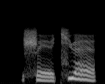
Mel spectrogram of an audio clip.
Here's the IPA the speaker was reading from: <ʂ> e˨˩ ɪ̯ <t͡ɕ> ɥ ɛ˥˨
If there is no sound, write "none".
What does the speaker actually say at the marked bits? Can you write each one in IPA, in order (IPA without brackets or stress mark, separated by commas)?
ʂ, t͡ɕ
